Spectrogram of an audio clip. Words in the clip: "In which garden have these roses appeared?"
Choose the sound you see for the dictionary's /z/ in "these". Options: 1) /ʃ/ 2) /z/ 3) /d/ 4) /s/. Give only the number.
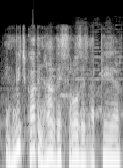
4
